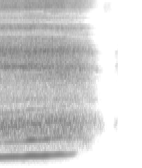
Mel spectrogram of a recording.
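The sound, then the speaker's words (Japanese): A deep inhalation during a relaxing massage: a breathy intake of air lasting about a second, carrying a faint steady voiced hum, then tapering off into silence. “はい。吸って”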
